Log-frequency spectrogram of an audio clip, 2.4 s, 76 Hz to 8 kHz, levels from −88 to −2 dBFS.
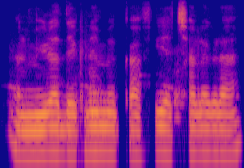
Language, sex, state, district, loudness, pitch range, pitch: Hindi, male, Uttar Pradesh, Hamirpur, -33 LUFS, 115-120 Hz, 115 Hz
